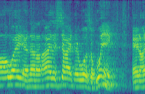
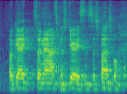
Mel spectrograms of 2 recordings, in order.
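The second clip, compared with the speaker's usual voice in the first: plain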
